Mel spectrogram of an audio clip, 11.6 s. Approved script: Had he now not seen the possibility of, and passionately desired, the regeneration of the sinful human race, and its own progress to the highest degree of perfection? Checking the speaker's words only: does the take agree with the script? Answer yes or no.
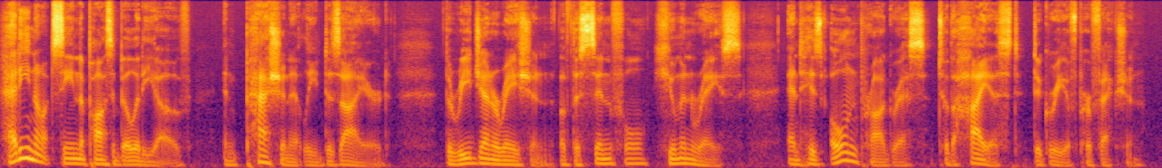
no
